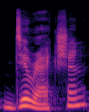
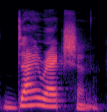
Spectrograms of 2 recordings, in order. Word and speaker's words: direction: opções diferentes de pronúncia essa primeira sílaba ela pode ser com o i mais fechadinho Direction ou com i mais aberto Direction tá e na música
